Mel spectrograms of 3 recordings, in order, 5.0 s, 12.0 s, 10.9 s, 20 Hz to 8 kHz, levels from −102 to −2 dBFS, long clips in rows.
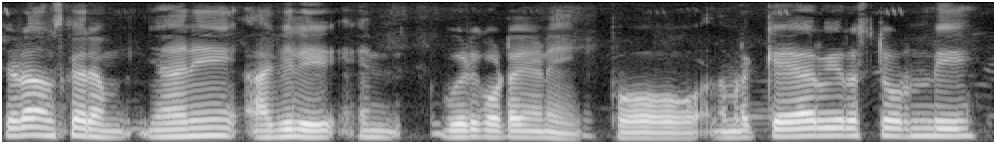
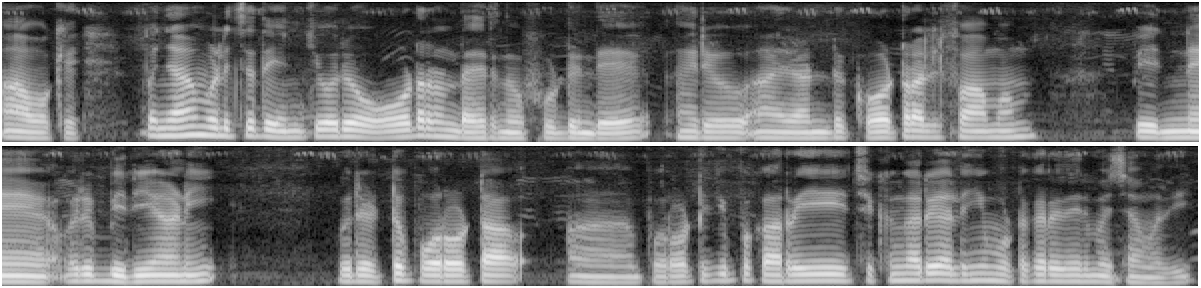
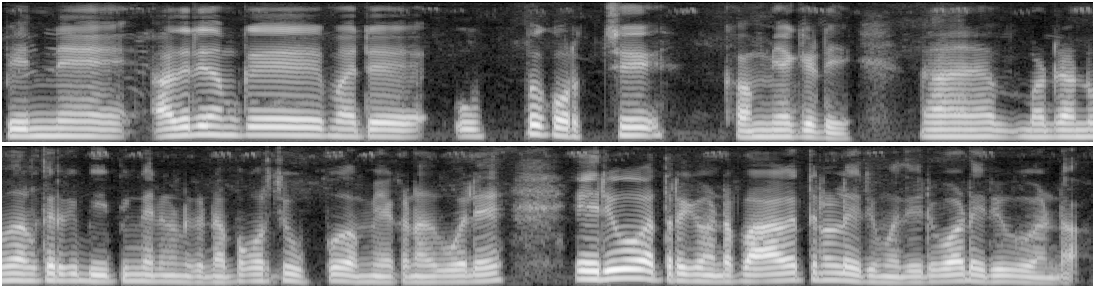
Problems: background conversations at intervals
